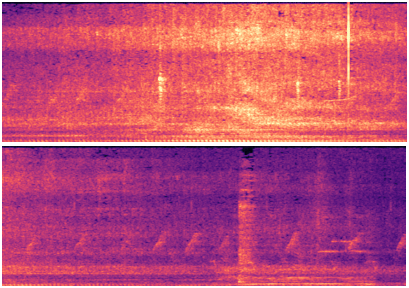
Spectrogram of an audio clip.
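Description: A motor vehicle passes, its low engine hum swelling to a peak about three seconds in and then fading. Near the end comes one drawn-out low call, under two seconds long and sagging in pitch at the finish, like a cow mooing.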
